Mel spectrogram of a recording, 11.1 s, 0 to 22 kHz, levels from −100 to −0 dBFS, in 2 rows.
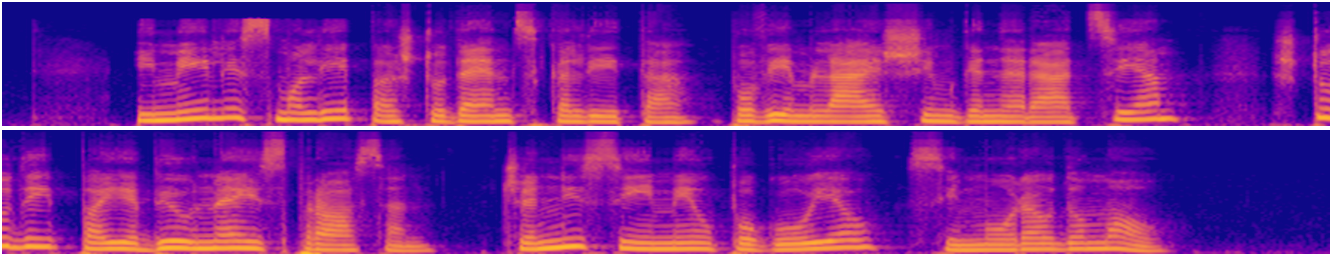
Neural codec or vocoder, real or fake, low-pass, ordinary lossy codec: none; real; 19.8 kHz; Opus, 16 kbps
